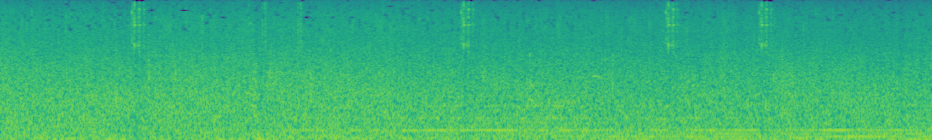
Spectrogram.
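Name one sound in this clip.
Short soft clicks sound as menu options are picked.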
